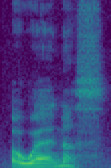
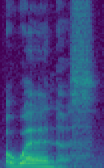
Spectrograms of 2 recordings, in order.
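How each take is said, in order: First: The pitch rises to a high point. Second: The pitch falls from a low starting point. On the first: "the high rise" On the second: "low falls"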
